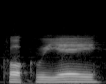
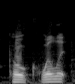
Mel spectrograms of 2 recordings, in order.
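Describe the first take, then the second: First: It is said in a non-American way. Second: It is said in an American way.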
